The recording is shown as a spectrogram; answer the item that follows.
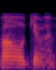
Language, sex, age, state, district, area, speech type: Tamil, male, 18-30, Tamil Nadu, Viluppuram, urban, conversation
